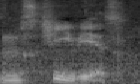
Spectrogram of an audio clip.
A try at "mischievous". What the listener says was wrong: No, there's no T. It's mischievous.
